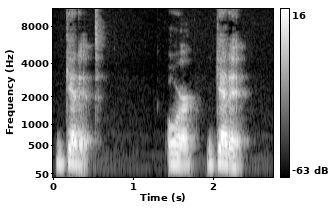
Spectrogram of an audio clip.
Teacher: t at the end of get though is not stopped because we connect it to the it and it will have a soft d sound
